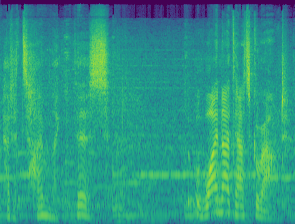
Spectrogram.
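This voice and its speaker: A man's voice: on the high side, sing-song, takes it slowly, music in the background. An actor playing an earnest, concerned young male adventurer in a video game. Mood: urgent.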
